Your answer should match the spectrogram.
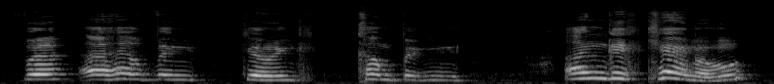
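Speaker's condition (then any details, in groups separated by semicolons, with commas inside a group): Cerebral palsy; affects speech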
